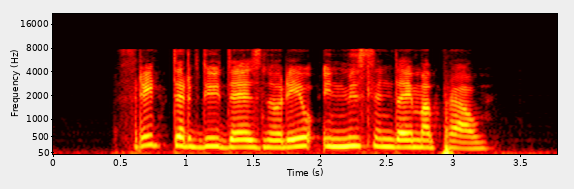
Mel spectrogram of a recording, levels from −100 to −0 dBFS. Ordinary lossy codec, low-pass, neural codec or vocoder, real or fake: none; none; codec, 16 kHz, 4 kbps, FunCodec, trained on LibriTTS, 50 frames a second; fake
